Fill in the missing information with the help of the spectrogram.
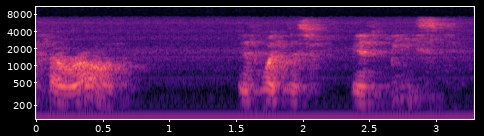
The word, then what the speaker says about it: Theron: So the Greek word is Theron, just like Charlize Theron, the actress.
